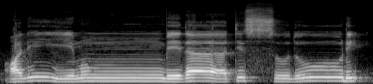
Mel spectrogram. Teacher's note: اقلاب ہوگا دو پیش تنوین کے بعد با آئی ہے، اس لیے دو پیش تنوین کو میم سے بدل کر غنہ اور اخفا کے ساتھ پڑھے گی۔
